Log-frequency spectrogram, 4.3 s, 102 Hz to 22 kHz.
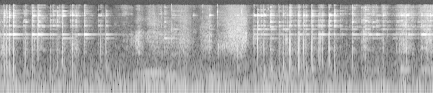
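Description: Long nails tap quickly on a large hollow glass water pipe with a thick green glass base and a decorated tube, striking the base, the bottom and the tube. The taps come as quick, bright glassy clinks, each with a brief high ringing tone near 3 kHz that fades almost at once. A softer brushing stretch near the middle gives way to more rapid clinking.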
